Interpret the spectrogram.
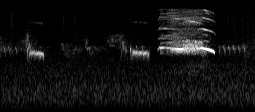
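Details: A Snowy Owl at its nest on the Arctic tundra gives a few short, thin, high whistled notes, then a harsher rasping squeal, over a faint steady hiss, in a lemming-scarce year with a small brood of chicks.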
